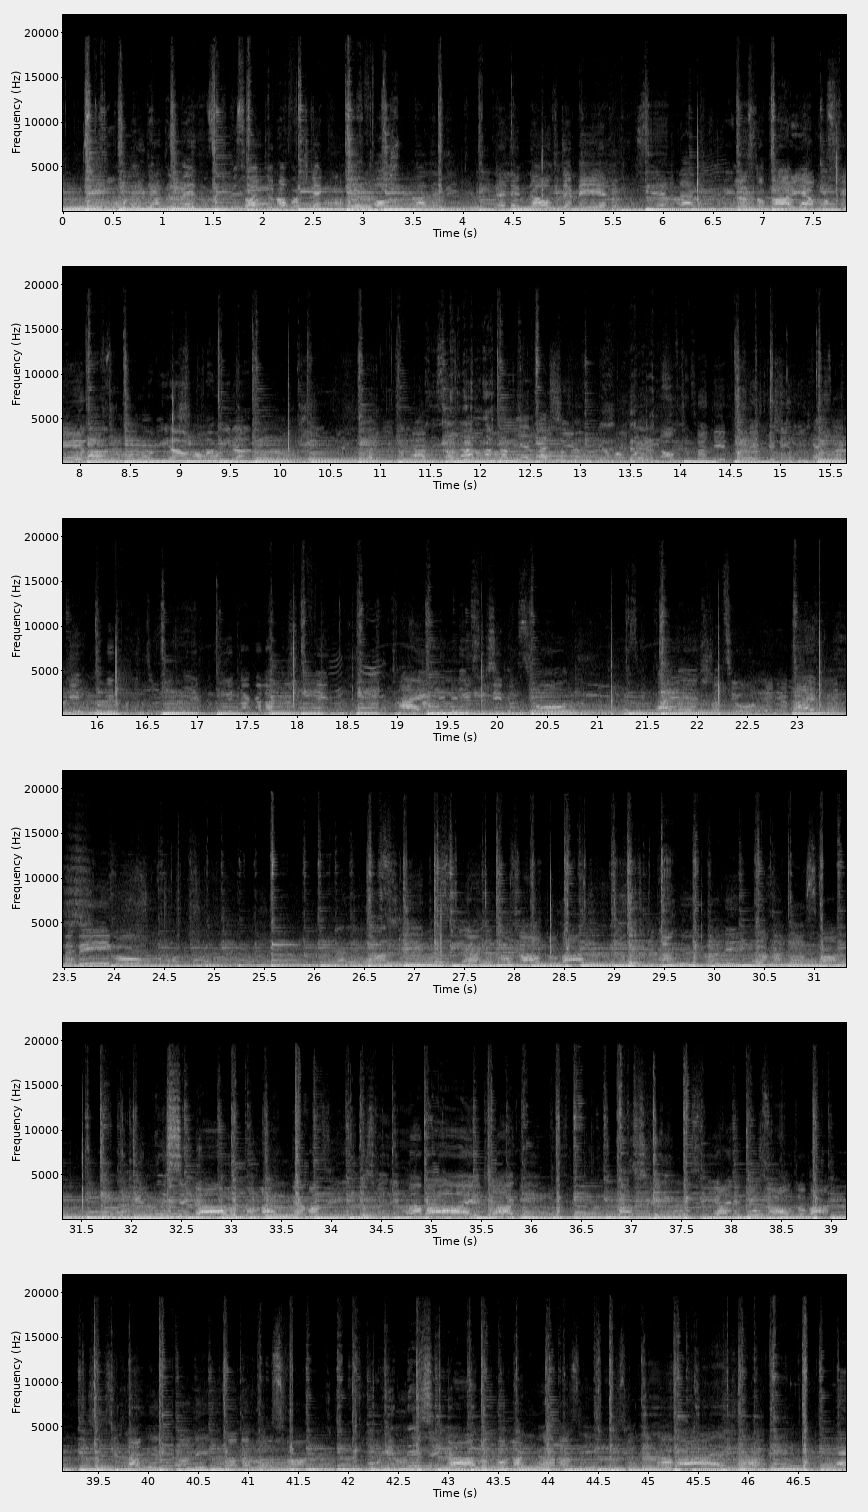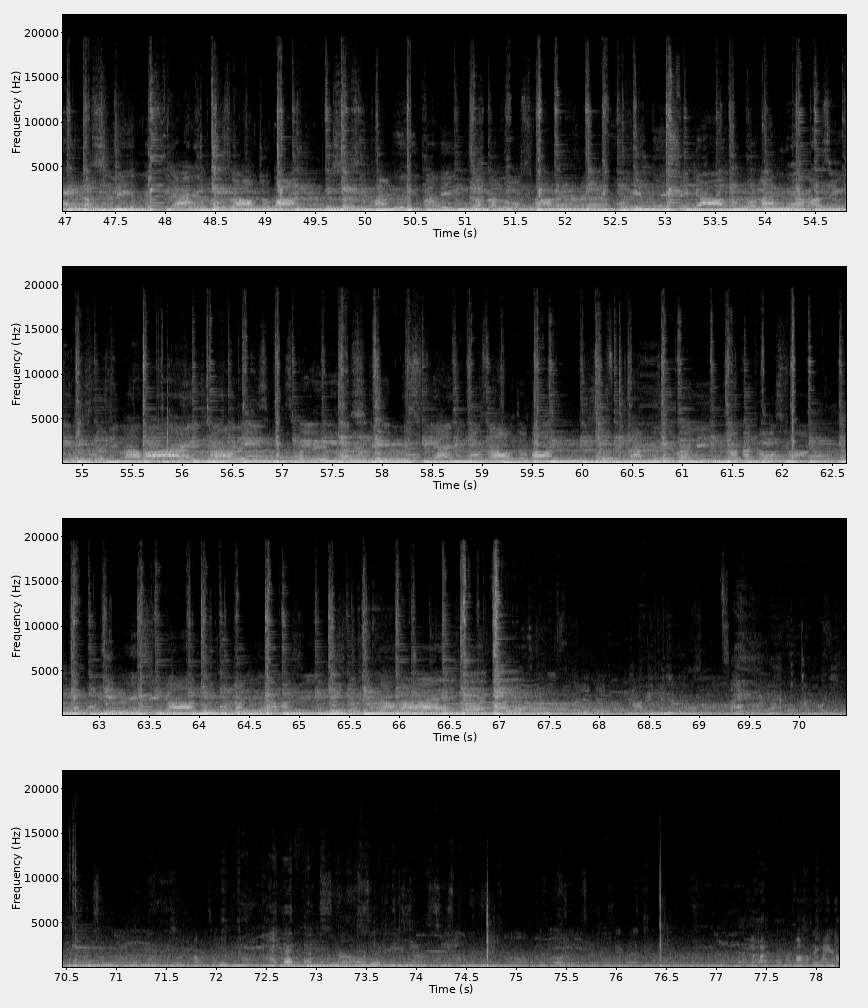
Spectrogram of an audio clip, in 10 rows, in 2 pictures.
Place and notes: Innsbruck, vogelweide, Waltherpark, Österreich - Frühling im Waltherpark/vogelweide
walther, park, vogel, weide, musik, gitarre, singende menschen, das leben ist eine autobahn, reden, gespräche, lachen, fußball, heimliche aufnahme, flugzeug, gitarrengeplänkel, kinder, geschrei, waltherpark, vogelweide, fm vogel, bird lab mapping waltherpark realities experiment III, soundscapes, wiese, parkfeelin, tyrol, austria, anpruggen, st.
Innsbruck, Austria, 12 March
